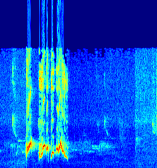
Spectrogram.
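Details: Morning song of a red-whiskered bulbul in the 'twisted voice' contest style, meant to rouse other bulbuls into singing: a single brisk phrase of four or five rolling, rising-and-falling whistles lasting under a second, then quiet.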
